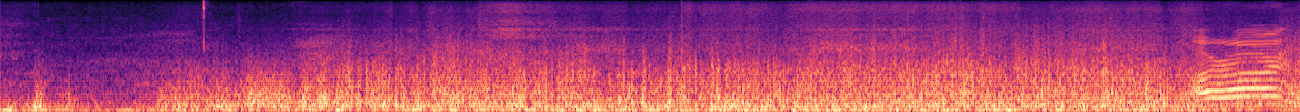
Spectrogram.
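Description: Strong wind roars across the microphone while riding a parawing on open water, a loud continuous rushing buffet with splashing beneath it.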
